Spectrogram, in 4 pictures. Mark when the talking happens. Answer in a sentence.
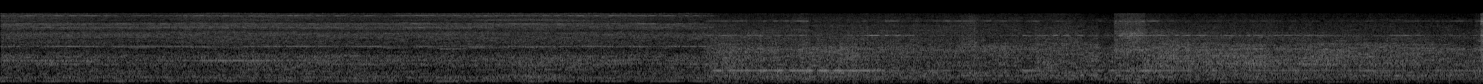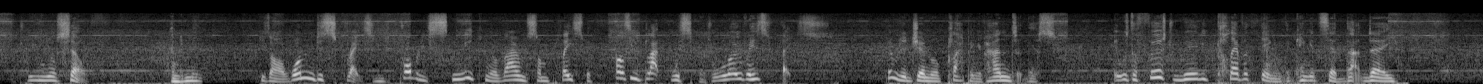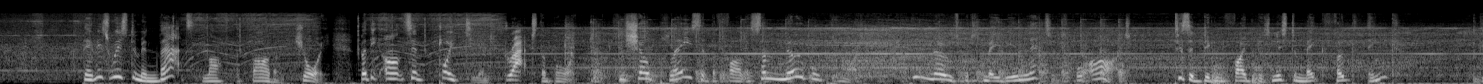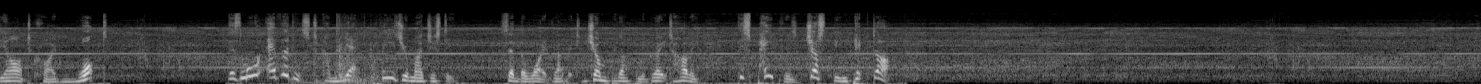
You can hear the talking from 15.0 to 16.9 s, from 17.4 to 28.9 s, from 30.5 to 45.6 s and from 46.8 to 53.5 s.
